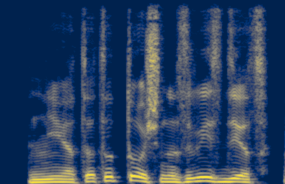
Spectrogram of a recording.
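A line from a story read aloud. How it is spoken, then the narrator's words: Grumbling. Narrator (Russian): ворчал я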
